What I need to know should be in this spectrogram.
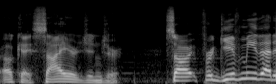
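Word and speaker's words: Syr: Get, you're just spelling it? Just tell me. Sire. Oh, Sire. It's Sire. Okay, Sire Ginger.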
